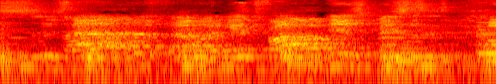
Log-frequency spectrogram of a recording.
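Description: Two men singing a show-tune duet with piano accompaniment.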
